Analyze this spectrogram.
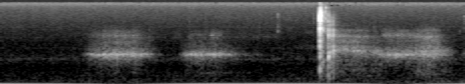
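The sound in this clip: A single sharp click of a pen, brief and faint, set against quiet, repeated humming tones in the background.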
